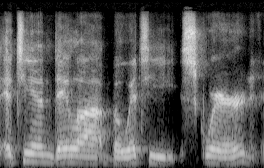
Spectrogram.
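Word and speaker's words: Etienne de la Boétie: So Let's introduce our guest, or rather, I'm going to have him introduce himself so we pronounce it correctly. Just go ahead, man. Hey, this is Etienne de la Boetie2, and that is obviously a pen name, or maybe not so obviously.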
